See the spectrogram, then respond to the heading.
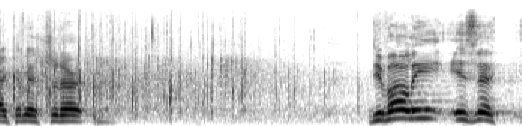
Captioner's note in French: Applaudissements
